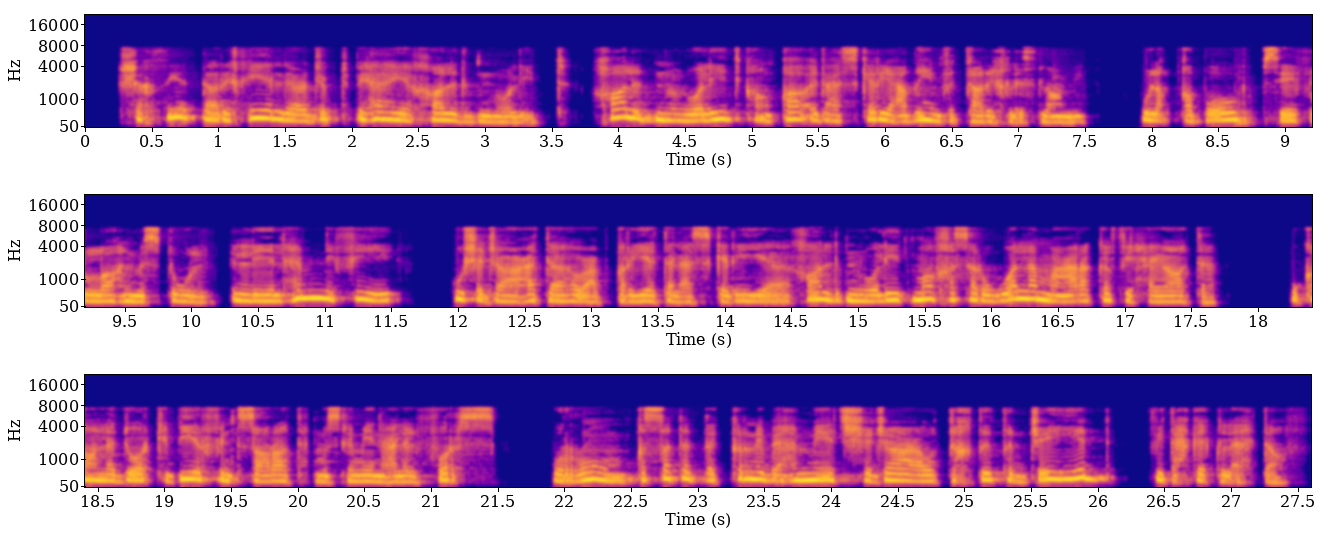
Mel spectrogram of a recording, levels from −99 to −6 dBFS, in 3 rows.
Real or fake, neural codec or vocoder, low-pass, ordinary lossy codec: real; none; none; none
